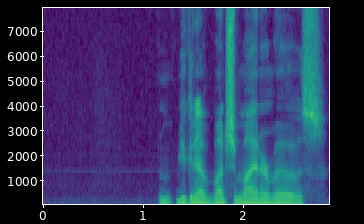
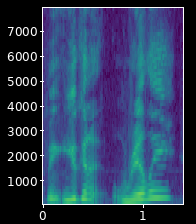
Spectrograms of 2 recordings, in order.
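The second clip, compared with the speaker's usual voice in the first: much higher, unsure imitated trader; mock confused trader; 9 semitones higher than usual. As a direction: play a dithering newbie reading candles. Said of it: "You be".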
